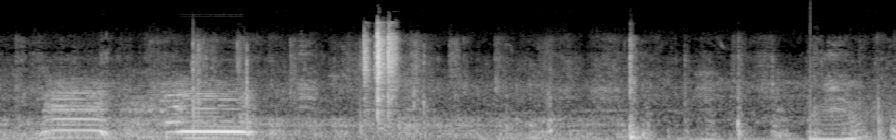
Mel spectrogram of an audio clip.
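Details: Cholistani cross cow, a Friesian or Jersey cross, lows twice: a brief moo, then a longer, steady, flat-pitched one. Scattered clicks and knocks follow over a faint low hum, and a man speaks Punjabi afterward.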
